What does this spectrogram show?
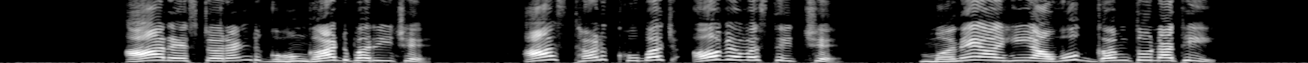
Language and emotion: Gujarati, angry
